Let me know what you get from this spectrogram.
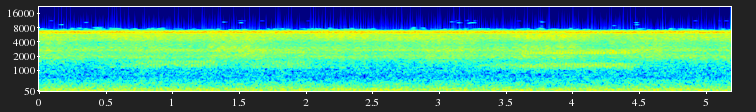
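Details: Summer dusk in Georgia, USA, where male cicadas chirp to draw in females: a steady, shrill buzzing wall of sound with no breaks, and a soft lower tone drifting in near the end.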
